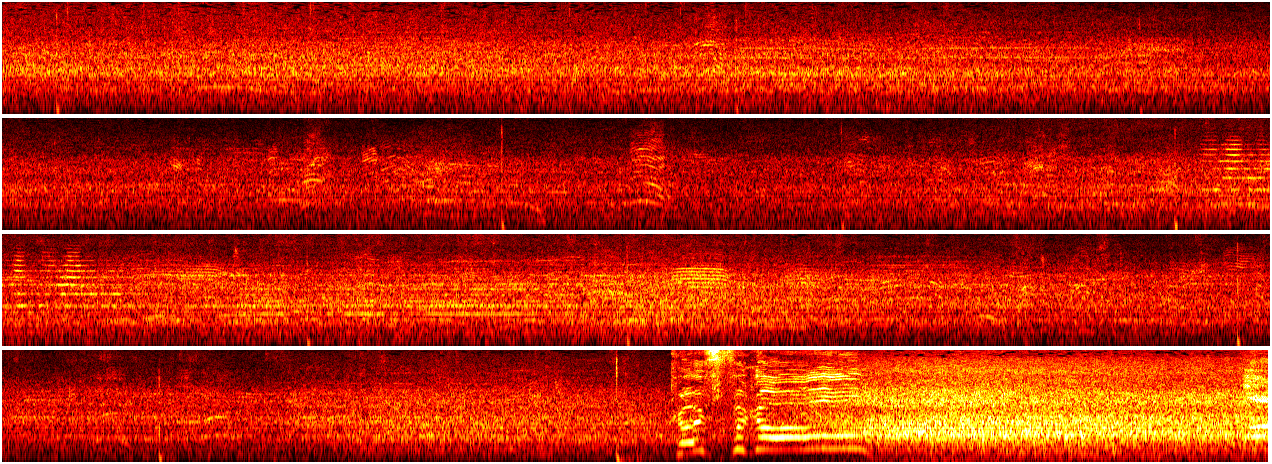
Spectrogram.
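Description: A large crowd murmurs and chants steadily in a stadium, swelling into a roar near the end.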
